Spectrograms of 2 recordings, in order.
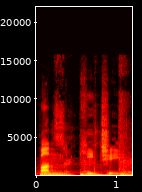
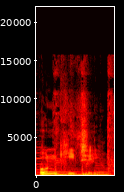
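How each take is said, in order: First: The first vowel sounds like 'uh' in 'bun'. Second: The first vowel sounds like 'oo' in 'boon'. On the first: The speaker calls it wrong. "I was reading the first bit as Bun" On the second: The speaker calls it right. "you should say it more like Boon"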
